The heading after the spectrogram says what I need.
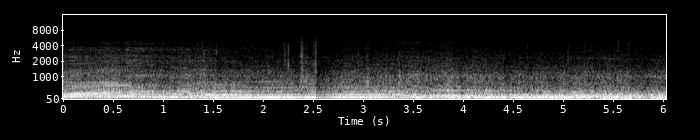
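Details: Subaru EJ20G turbo engine at wide-open throttle on a drive: loud, raspy drone with almost no power. A hole in a piston gave zero compression on that cylinder and an extreme exhaust leak; the engine was replaced.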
